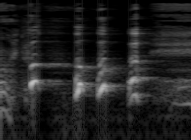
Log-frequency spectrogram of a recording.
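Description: A woman laughing in about four short, sharp bursts.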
